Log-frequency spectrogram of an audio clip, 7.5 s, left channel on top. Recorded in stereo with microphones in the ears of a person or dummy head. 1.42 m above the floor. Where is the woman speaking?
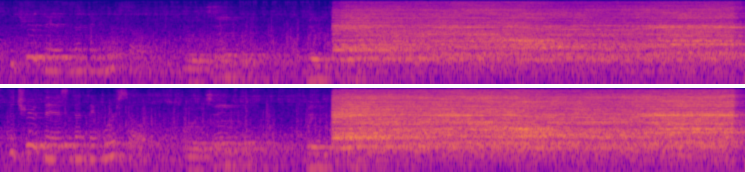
70° right (ahead or behind), 0.8 m.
